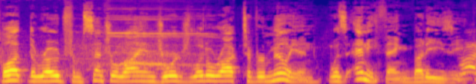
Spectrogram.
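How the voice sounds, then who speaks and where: High-pitched man with an energetic tone and moderate pace, over noticeable background noise. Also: ordinary pitch variation. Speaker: TV sports reporter and sports director. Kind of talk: TV sports news reporting, reel. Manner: narrating feature story voiceover, energetic on game calls.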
